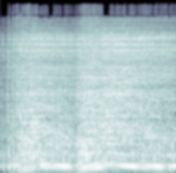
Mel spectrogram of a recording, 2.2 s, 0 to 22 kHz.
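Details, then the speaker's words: 1980s Honda single-cylinder dirt bike just restarted after carburetor rebuild, kick-started: crisp, even, quick putter like a sewing machine with a slight blip, no misses; idle may need slight adjustment; normal idle. "Listen to that, man. Sounds like a sewing machine."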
